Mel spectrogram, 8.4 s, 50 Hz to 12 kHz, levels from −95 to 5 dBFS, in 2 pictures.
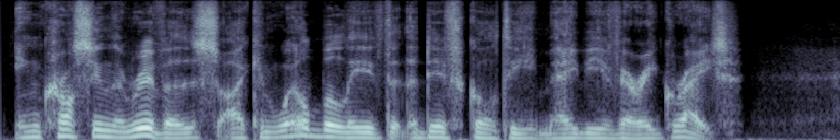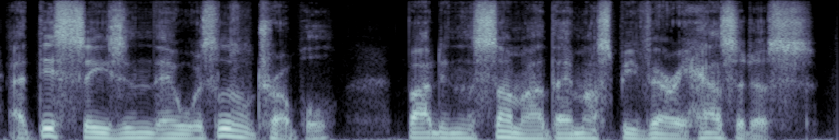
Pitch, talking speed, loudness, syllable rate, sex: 115 Hz, 220 wpm, -20 LUFS, 6.4 syllables/s, male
